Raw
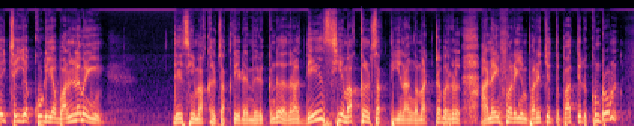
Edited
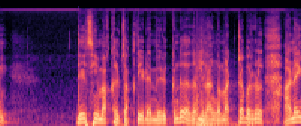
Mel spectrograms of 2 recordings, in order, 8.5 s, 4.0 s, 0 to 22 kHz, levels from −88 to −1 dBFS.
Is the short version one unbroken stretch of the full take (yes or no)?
no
